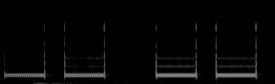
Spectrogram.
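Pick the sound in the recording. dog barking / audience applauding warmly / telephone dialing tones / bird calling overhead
telephone dialing tones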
